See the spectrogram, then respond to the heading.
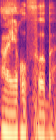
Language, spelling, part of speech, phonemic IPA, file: French, aérophobe, adjective, /a.e.ʁɔ.fɔb/, Fr-aérophobe.ogg
- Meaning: aerophobic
